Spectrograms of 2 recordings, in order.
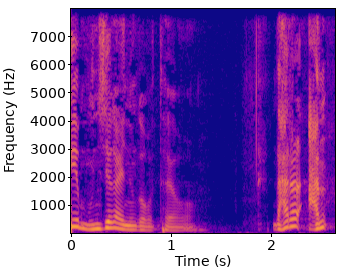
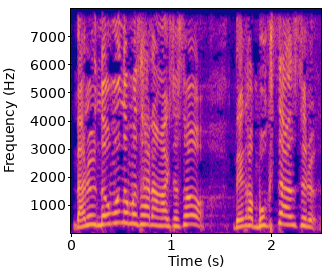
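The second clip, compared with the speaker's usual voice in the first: higher, excited and slow on the English; joyful son; 8 semitones higher, 4 dB louder, slower than usual. Retold or imitated. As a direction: beam with pride about ordination. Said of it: "너무 기쁜 거예요".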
